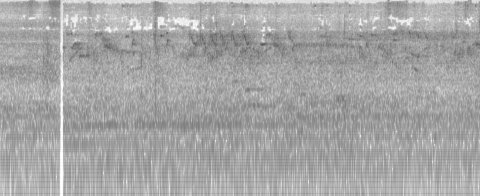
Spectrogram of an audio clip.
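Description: Outdoor ambience: small birds chirping repeatedly over a steady low hum and background noise.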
